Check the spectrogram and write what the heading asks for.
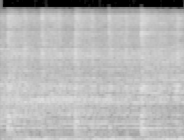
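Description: Rock band playing live through a large outdoor PA, heard from the crowd: electric guitar, bass guitar and drum kit playing loudly together, with a heavy, boomy low end.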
